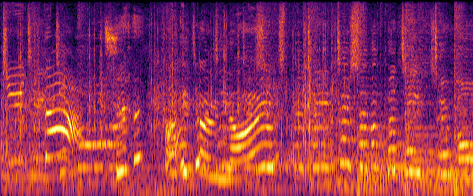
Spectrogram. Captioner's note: laughing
